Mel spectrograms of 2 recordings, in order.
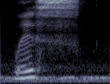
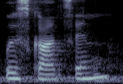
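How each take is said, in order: First: "Wis-con-sin" broken into three separate syllables. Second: Said in the usual way. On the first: Shown as a demonstration. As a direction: say "Wis-con-sin" one beat at a time, pausing between syllables. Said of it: "counting the number of syllables". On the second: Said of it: "when you say the word".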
